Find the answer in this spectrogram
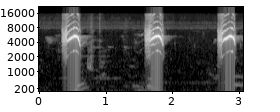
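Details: A crimson sunbird chirps, its calls used as a lure to make other sunbirds sing more. Three bright, high, arched chirps are heard about 1.2 seconds apart against near silence.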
